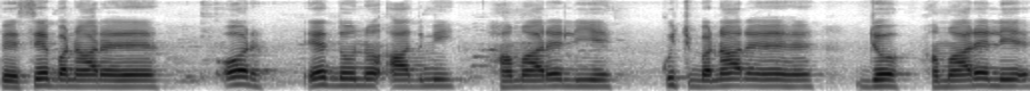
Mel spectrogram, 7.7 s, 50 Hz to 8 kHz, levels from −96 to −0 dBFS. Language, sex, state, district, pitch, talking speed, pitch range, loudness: Hindi, male, Chhattisgarh, Kabirdham, 165 Hz, 130 wpm, 155-175 Hz, -14 LUFS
